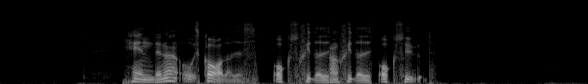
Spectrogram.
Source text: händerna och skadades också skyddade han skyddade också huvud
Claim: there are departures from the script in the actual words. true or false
false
